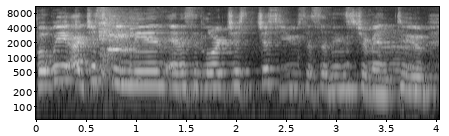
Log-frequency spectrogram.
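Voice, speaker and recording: Speech comes at a fairly quick pace with ordinary pitch variation, amid audible room echo and noticeable background noise. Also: woman. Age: 60s. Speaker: financial business owner and speaker. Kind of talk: motivational talk.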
